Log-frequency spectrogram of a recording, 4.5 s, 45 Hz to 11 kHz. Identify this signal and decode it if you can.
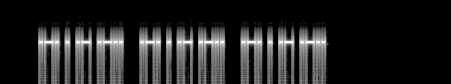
Morse code, heard as a keyed tone, about 44 wpm, 700 Hz. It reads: REAL REAL REAL
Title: Top 300 Words Repeated 45wpm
